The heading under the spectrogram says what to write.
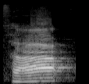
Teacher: জিহ্বার আগা উপরের দাঁতের আগায় লাগবে, জিহ্বা এবং দাঁতের ফাঁকে বাতাস বের হবে, এক আলিফ পরিমাণ লম্বা হবে, পাতলা আওয়াজ হবে।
